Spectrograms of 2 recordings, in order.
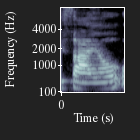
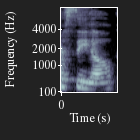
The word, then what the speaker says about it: Sio: So my name is Siobhan, but everybody calls me Sio or Sio because nobody actually knows how to say my name the way it's spelled.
